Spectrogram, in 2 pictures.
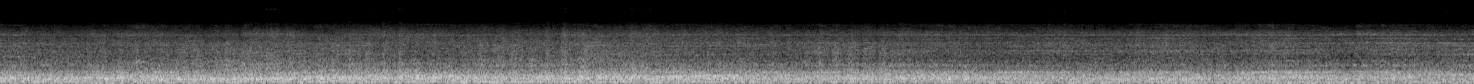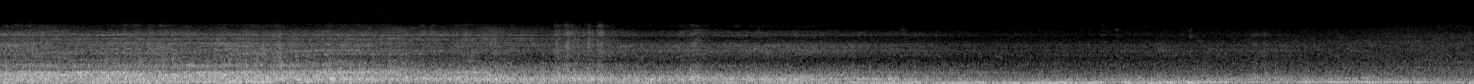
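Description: Freight cars of a CSX manifest train rolling past over a level crossing, a steady rumble and clatter of steel wheels on rail. It eases off over the last several seconds as the end of the train clears the crossing.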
